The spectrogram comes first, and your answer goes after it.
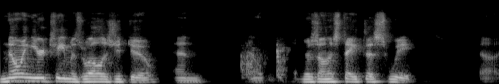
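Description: Bright and sharp in tone, a man talks at a moderate pace and medium pitch, his intonation fairly even. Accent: American. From Ohio. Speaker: podcast co-host. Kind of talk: casual chat.

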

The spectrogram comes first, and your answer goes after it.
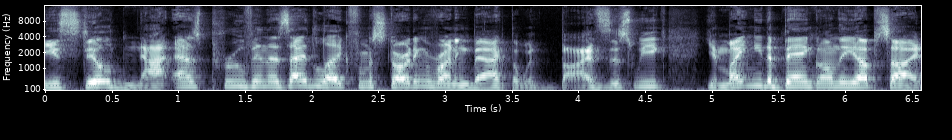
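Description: An energetic, raised and projected man's voice, high-pitched with a bright, sharp tone, on a very clean recording with a silent background. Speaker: fantasy football podcast host. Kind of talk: sports analysis monologue.

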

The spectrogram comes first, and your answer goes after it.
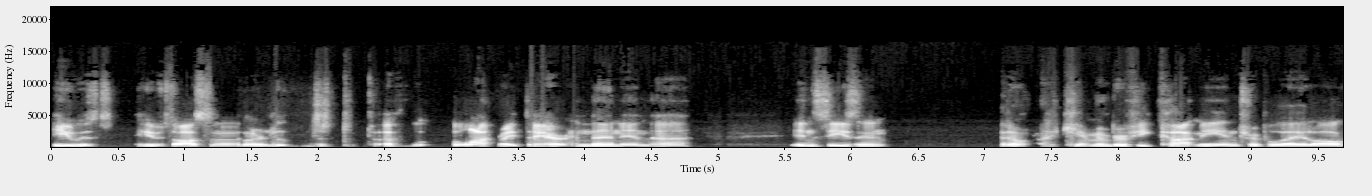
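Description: A man with an American accent talks at a moderate pace and a fairly low pitch. He leaves long, frequent pauses, and the sound is dry and close with no echo. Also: fairly even intonation. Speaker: professional baseball pitcher. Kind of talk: interview. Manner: casual, relaxed.

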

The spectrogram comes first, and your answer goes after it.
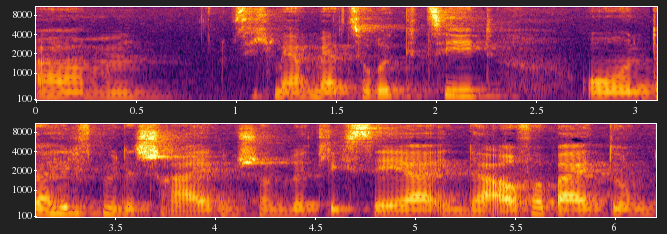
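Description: A woman with a fairly low voice speaks in a monotone, flat intonation, with audible room echo. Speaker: psychologist and author. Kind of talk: interview. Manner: hesitant with fillers.

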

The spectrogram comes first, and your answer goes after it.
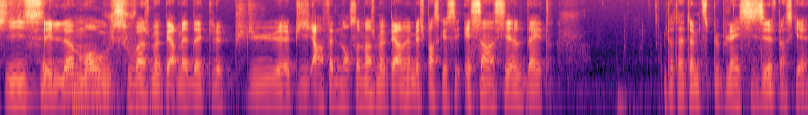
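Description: A man with a Quebec accent talks at a fairly quick pace. His pitch is fairly low and his intonation fairly even. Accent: Québécois French. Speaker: cultural journalist. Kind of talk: casual interview. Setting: studio.

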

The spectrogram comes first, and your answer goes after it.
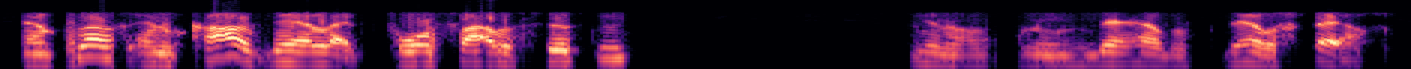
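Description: In an ordinary speaking voice with an American accent, a man talks at a fairly quick pace with a fairly high pitch and ordinary pitch variation. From US South, then the Bronx, New York. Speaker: former college basketball player. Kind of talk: interview.

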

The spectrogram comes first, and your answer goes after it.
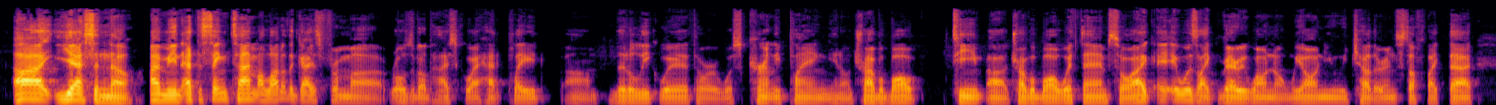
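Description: A man with a normal speaking voice talks at a moderate pace in a fairly low pitch, with ordinary pitch variation and big swings in loudness. He hardly pauses, and the background is quiet. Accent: American. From East Los Angeles, California. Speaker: former major league baseball pitcher. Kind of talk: casual interview chat.

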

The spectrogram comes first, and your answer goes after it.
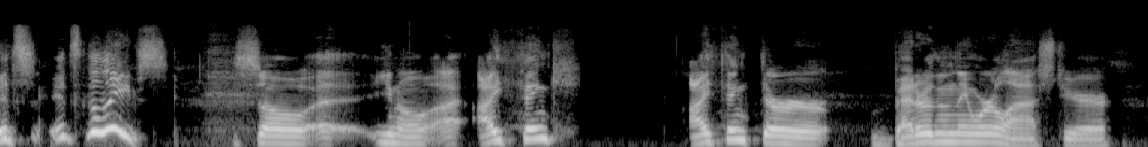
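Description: A man with an Ontario accent speaks at a high pitch and a very slow pace, with long, frequent pauses and very wide pitch swings. The sound is dry and close with no echo, over a quiet background. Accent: Canadian (Ontario). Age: 30s. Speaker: hockey commentator and podcaster. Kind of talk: casual interview chat.

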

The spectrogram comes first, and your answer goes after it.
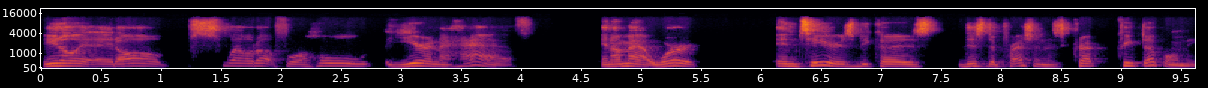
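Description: A man with a Southern US accent speaks at a fairly slow pace. His voice is fairly high, with ordinary pitch variation. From South Carolina, near Charleston. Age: 30s. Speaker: motivational speaker and Marine veteran. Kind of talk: casual interview.

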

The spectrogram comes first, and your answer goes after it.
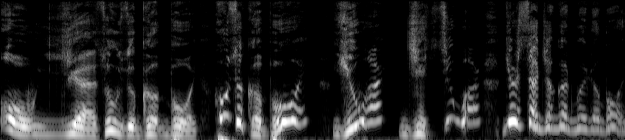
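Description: In a put-on character voice, this man speaks high for a man with very wide pitch swings and a dark, mellow tone, the sound dry and close with no echo. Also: fairly slow pace.

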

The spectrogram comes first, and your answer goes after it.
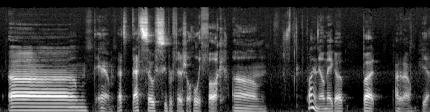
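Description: Over music in the background, a man with an American accent speaks at a very slow pace. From Manhattan, New York City. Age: 20s. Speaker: guest. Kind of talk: casual chat.

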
